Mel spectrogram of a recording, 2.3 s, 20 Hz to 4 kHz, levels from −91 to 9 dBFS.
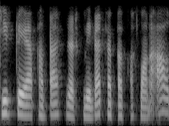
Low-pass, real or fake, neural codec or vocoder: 3.6 kHz; fake; autoencoder, 22.05 kHz, a latent of 192 numbers a frame, VITS, trained on one speaker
